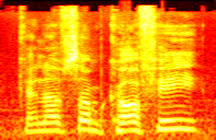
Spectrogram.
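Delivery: high-pitched voice calling out; high passenger voice. Acted. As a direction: pitch it up high from further back. Passenger calls from rows back.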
